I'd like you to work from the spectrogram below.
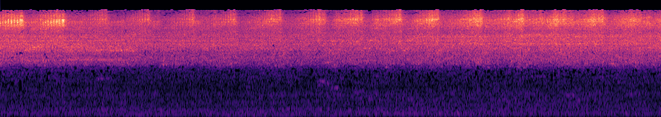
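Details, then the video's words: Cicadas singing loudly on a morning at Gunung Geulis, Bogor, West Java, Indonesia: a dense, continuous high shrill buzz with faint regular pulsing on top, steady throughout, and a soft low rumble underneath. "Relaksasi Suara Tonggeret || Santuy Pagi Ditemani Suara Tonggeret"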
